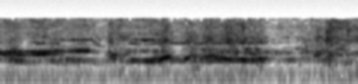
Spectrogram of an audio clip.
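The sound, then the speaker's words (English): Several dogs that have just woken up howl together in long, overlapping wails, their mid-pitched voices sliding up and down and holding steadily for nearly five seconds without a break. “The dogs have woken up.”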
